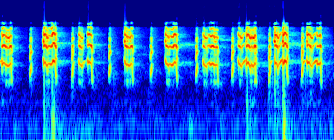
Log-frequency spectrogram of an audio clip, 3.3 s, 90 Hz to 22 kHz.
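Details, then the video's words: Two male common kestrels quarrel at a nest box in Théding, 20 March 2024. Quieter, uneven clusters of short, squeaky, high notes, some doubled, with small gaps between them. "Bagarre entre 2 mâles - 20/03/2024 - Les faucons crécerelles de Théding"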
